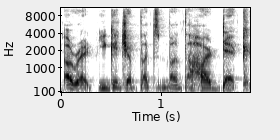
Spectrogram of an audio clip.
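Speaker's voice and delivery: very deep, hushed, low and breathy voice. Retelling a movie scene, imitating Michael Ironside's deep voice. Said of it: "He's got a very deep voice".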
